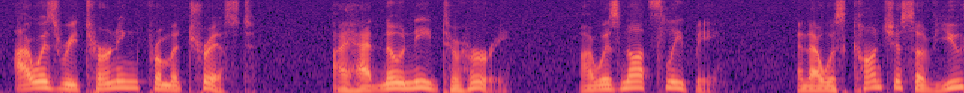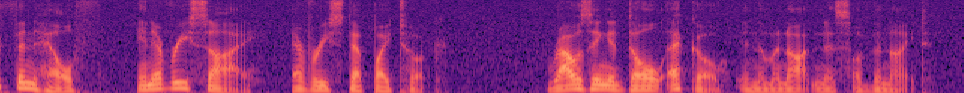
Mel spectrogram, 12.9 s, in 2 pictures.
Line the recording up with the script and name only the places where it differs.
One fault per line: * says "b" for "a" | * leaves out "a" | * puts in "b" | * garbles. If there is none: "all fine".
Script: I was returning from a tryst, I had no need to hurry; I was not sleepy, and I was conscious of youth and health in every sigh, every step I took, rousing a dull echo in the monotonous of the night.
all fine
